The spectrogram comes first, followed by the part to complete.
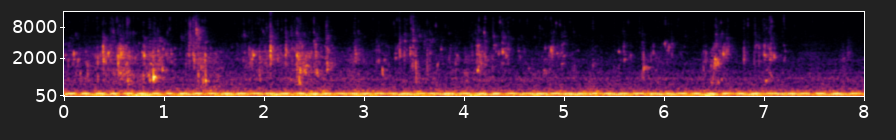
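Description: A hand swishing thin slices of young ginger around in salt water in a plastic bowl: irregular small splashes and drips. A steady low hum runs underneath.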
